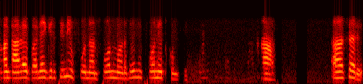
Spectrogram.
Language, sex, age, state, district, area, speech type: Kannada, female, 45-60, Karnataka, Bangalore Urban, rural, conversation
